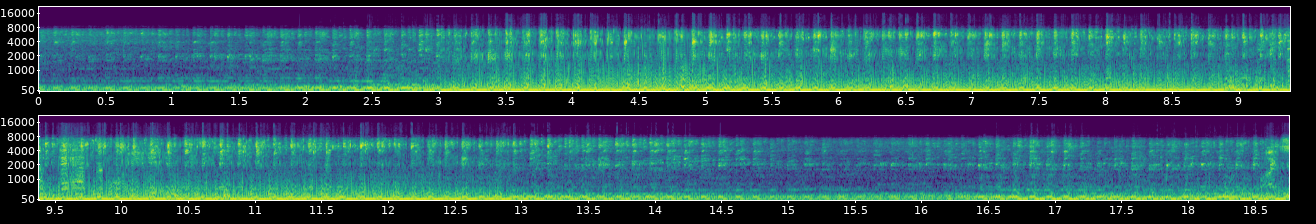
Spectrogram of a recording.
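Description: A car engine idles loudly through a deep, throaty exhaust, a steady rumbling burble that swells slightly and then settles, with no talking.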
